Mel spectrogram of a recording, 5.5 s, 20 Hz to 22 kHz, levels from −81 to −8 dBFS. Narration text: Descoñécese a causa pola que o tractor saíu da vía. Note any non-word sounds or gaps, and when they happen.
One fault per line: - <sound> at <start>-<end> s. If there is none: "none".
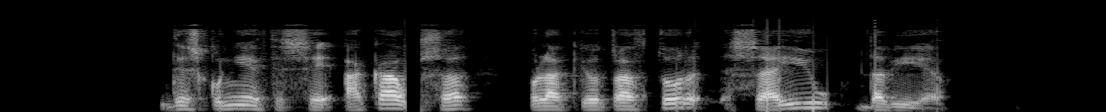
- dropout at 2.0-2.1 s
